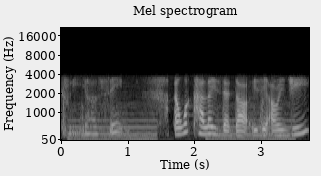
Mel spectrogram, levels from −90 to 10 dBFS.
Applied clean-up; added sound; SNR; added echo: none; Printer; 12 dB; none.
